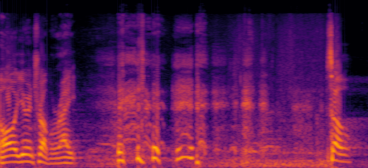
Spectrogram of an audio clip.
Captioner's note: laughter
